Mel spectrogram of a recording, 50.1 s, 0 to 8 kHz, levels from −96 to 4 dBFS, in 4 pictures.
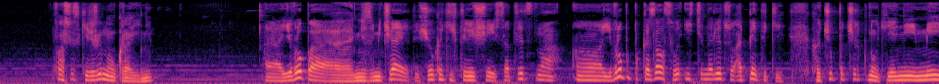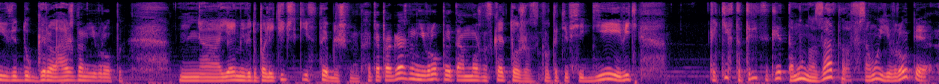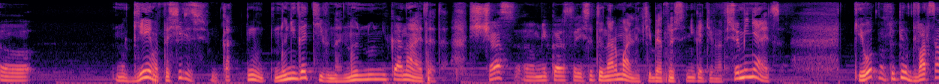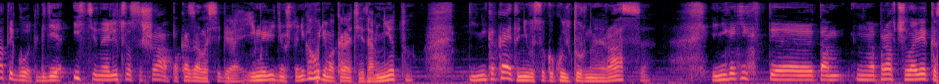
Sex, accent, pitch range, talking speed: male, native, 125-165 Hz, 130 wpm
